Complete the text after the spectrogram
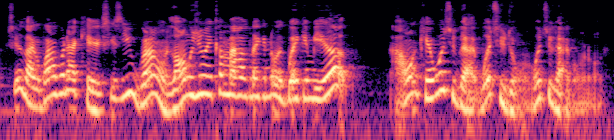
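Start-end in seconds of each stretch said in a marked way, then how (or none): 0.4-1.0 high-pitched incredulous brush-off; dismissive. Retold or imitated. Aunt answering her niece's question, dismissive. 1.2-6.0 high, quick-tongued aunt imitation; dismissive. Aunt telling grown niece she doesn't care, dismissive. Aunt's dismissive answer, acted out.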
